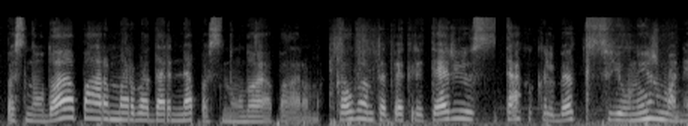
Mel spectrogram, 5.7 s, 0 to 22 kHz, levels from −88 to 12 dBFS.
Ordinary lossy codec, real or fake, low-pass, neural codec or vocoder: Opus, 16 kbps; real; 10.8 kHz; none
